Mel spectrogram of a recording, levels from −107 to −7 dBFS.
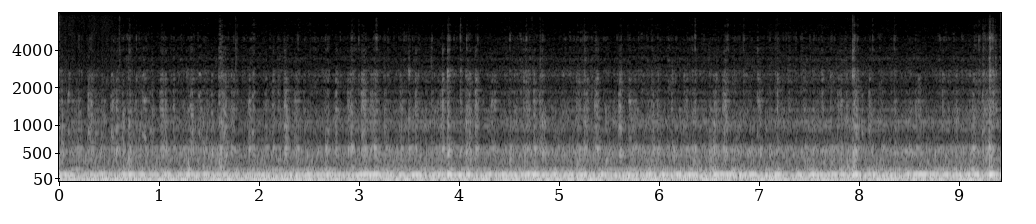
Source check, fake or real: real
